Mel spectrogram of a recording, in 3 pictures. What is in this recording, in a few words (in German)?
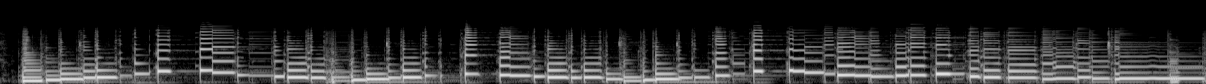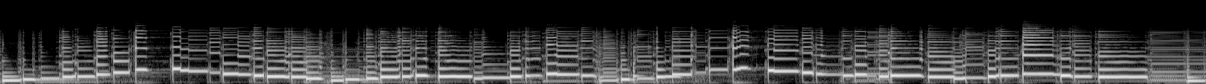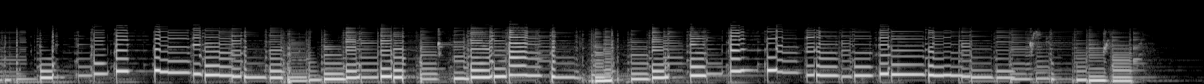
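Hals Singlecoil, guitar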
